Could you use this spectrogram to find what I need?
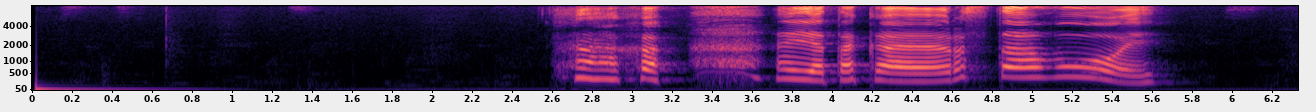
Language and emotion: Russian, positive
